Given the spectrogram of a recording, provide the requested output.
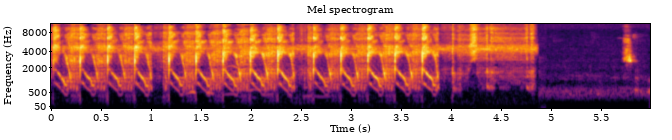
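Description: A lyrebird mimics a car alarm with rapid falling electronic whoops, about four per second, for five seconds before going quiet.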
